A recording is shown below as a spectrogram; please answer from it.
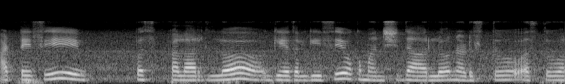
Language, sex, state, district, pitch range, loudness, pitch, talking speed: Telugu, female, Andhra Pradesh, Chittoor, 195-220 Hz, -16 LUFS, 205 Hz, 140 wpm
